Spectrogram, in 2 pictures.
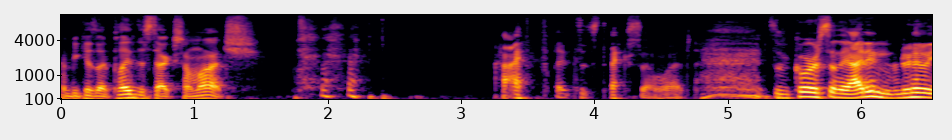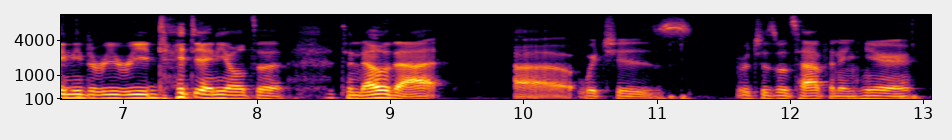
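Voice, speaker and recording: He's a young YouTuber whose illness has cost him his voice, yet he keeps laughing and joking at his own expense while commentating his card game live. The voice is medium-pitched and slightly slow.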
